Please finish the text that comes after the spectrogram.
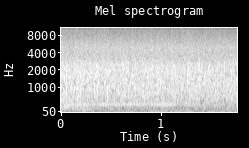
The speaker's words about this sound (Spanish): Ese Cordero tiene un nombre y el nombre es Cristo Jesús nuestro Señor. Démosle palmas fuertes a Él. Gloria a Dios.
